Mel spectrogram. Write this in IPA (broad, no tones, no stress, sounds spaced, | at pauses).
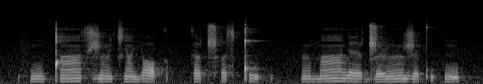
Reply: f ũː ǃ ãː s ʐ ə̃ː t͡ɕ ã j ɒ k | k a ʈ͡ʂʰ ʌ s ǃ u kʷ | ə̃ː m ãː l ɛː ɖ͡ʐ ʌ ɭ ə̃ː ʐ ɛ kʷʼ ə k ũ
